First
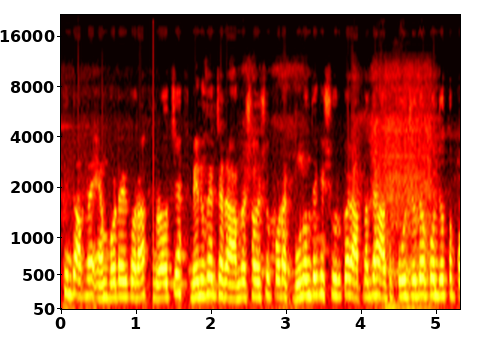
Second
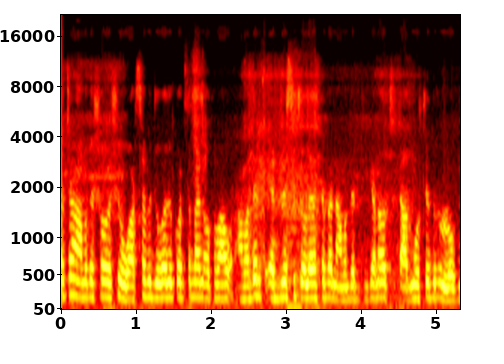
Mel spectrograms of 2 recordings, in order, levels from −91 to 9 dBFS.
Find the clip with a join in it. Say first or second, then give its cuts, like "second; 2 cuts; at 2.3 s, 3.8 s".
first; 1 cut; at 1.4 s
